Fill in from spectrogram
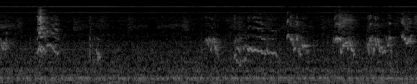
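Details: Budgerigar calls: faint, fast chattering chirps and short rising squeaks in quick irregular runs over a steady background hum.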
